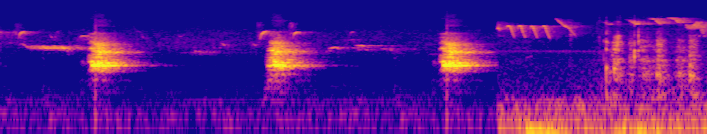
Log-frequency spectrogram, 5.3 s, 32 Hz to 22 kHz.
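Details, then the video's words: Puppy playing on green grass outdoors, barking three times at intervals of about 1.3 seconds, followed by a burst of high bird chirps and rustling noise at the end. "Dog Barking Sounds"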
